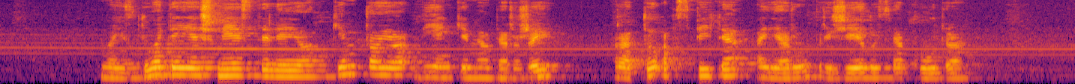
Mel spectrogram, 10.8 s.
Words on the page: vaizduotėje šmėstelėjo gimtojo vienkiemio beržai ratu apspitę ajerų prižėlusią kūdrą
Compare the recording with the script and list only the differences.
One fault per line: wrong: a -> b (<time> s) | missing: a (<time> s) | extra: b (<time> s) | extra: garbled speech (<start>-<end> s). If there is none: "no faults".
no faults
